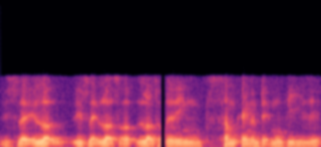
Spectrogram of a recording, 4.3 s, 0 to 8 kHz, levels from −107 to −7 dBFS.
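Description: At 2.14 s the speech drops into a hard-edged 60 ms hole, ending near 2.23 s, then resumes with some distortion. This is packet loss on an ADPCM call: a few packets vanished, leaving the 32 kbit/s G.726 decoder's predictor and step size briefly out of step.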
